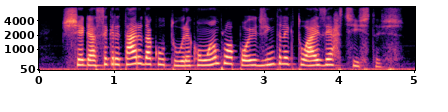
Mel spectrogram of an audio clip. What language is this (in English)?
Portuguese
